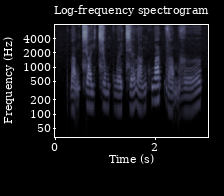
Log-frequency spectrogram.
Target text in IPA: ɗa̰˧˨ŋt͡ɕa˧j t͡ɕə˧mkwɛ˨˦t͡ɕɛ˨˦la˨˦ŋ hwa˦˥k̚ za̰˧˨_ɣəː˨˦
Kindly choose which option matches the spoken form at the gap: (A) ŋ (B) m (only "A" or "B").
B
